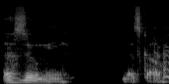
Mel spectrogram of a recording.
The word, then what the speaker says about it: Azumi: It's and it's pronounced Azumi.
